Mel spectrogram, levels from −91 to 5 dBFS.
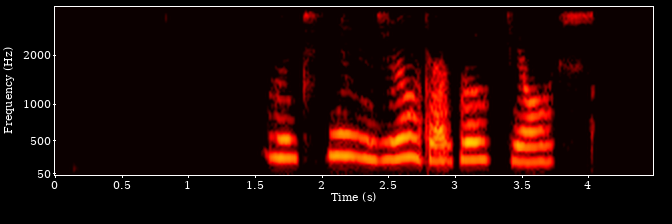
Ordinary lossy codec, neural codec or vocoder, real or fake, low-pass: none; codec, 16 kHz, 2 kbps, FreqCodec, larger model; fake; 3.6 kHz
